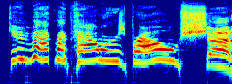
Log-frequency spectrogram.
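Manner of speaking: very high whiny plea for powers; squeaky bratty witch demanding. Pretend. Voicing Agatha whining.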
